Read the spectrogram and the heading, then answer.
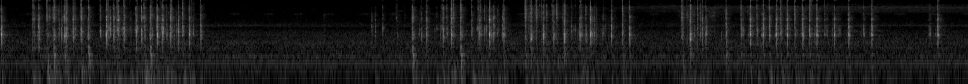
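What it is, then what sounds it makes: Plastic mechanical keyboard being typed on. Fingertips and nails of both hands type on a white plastic mechanical keyboard with lit keycaps, producing bursts of quick, bright, clacky key taps. The typing stops for a pause of a couple of seconds early on and again briefly near the middle, with a faint steady low hum underneath throughout.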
